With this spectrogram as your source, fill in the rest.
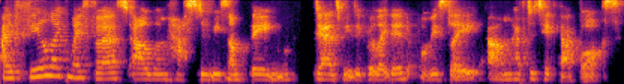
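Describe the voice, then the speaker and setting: A woman's medium-pitched voice in an Australian accent, moderate pace, lively intonation. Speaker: journalist and digital strategist. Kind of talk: podcast interview.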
